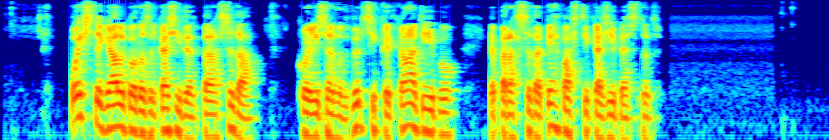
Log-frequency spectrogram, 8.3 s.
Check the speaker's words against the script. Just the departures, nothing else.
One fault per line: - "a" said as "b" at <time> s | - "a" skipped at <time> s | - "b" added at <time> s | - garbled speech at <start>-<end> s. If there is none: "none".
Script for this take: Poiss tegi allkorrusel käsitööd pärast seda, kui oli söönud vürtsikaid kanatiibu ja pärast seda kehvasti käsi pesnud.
none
